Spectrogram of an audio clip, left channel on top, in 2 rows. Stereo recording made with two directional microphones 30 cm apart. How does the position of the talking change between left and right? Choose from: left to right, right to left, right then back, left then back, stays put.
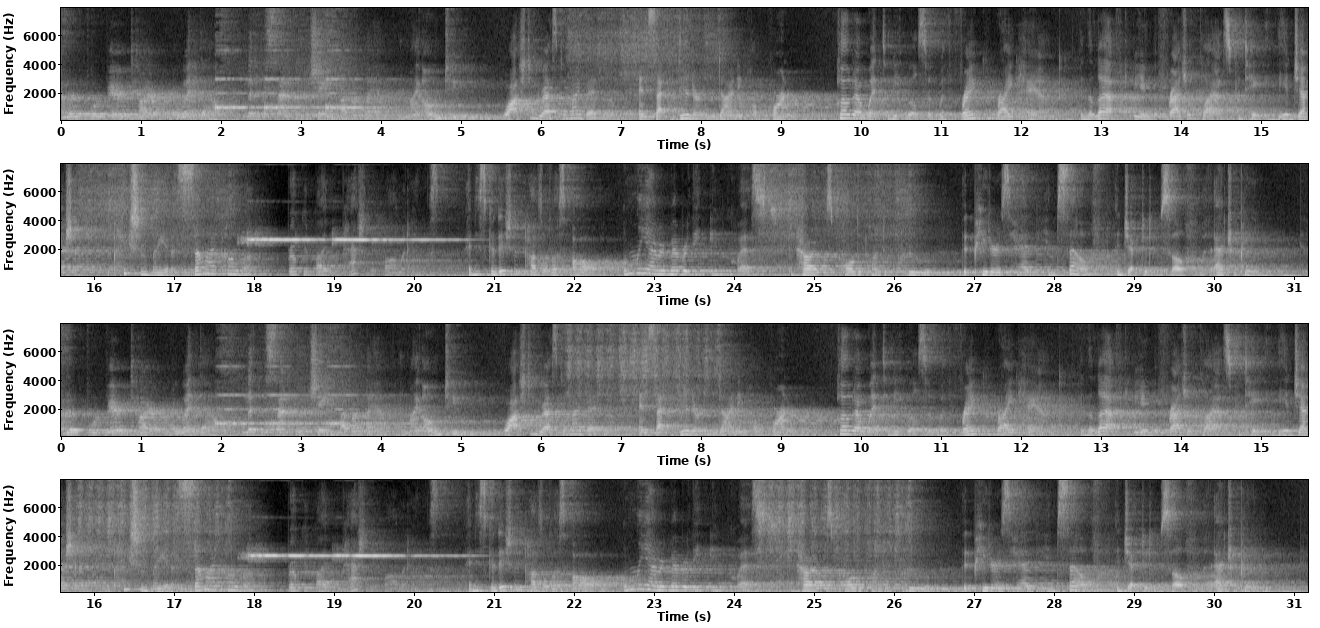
right to left.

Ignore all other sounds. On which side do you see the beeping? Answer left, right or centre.
left.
